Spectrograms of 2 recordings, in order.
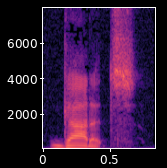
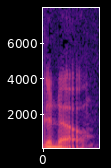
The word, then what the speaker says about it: Gadot: With Gal Gadot. By the way, that's how you pronounce it, Gadot. – Okay. – Her, Gadot. There we go, Gadot. Not Godot. Gadot.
